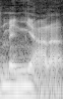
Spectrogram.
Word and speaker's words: Mignogna: voice actor called vic Mignogna yeah I didn't say Marana Mignogna I said manana it's it's Italian so I want to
